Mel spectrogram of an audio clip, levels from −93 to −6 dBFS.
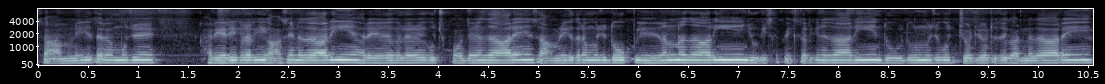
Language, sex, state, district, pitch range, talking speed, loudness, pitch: Hindi, male, Bihar, Saran, 130-140 Hz, 285 wpm, -29 LUFS, 135 Hz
